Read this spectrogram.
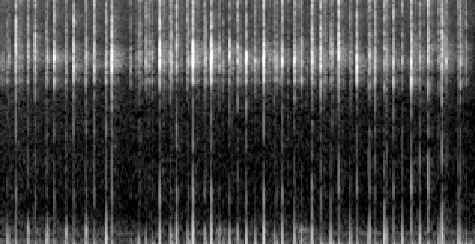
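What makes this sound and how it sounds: A small glowing moon lamp, a hollow plastic sphere, is held in one hand and tapped quickly with the fingertips and nails of the other hand. The result is a rapid, steady stream of short, dry clicks and taps, each with a dull low thump and a bright crisp top, and no ring after each hit.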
